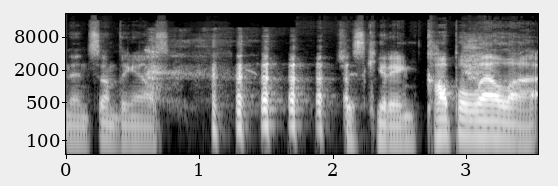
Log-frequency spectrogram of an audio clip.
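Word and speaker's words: Coppolella: something else just kidding Coppola I believe is how you pronounce it he has been reinstated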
